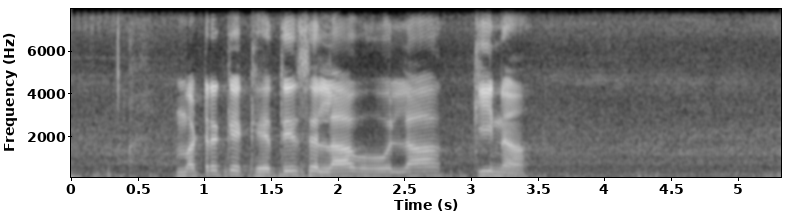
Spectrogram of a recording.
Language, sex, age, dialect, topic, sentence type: Bhojpuri, male, 18-24, Southern / Standard, agriculture, question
